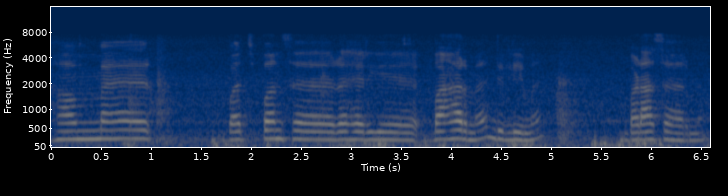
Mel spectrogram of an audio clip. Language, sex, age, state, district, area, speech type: Maithili, female, 45-60, Bihar, Purnia, urban, spontaneous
